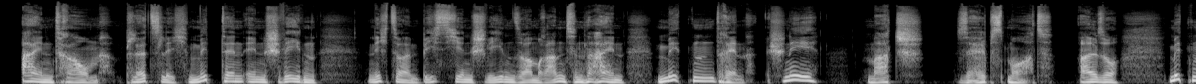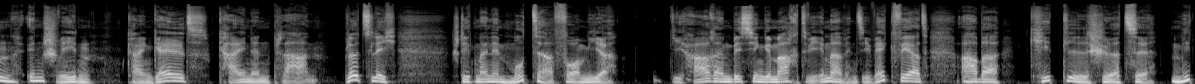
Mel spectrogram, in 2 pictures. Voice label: Schauspiel Neutral

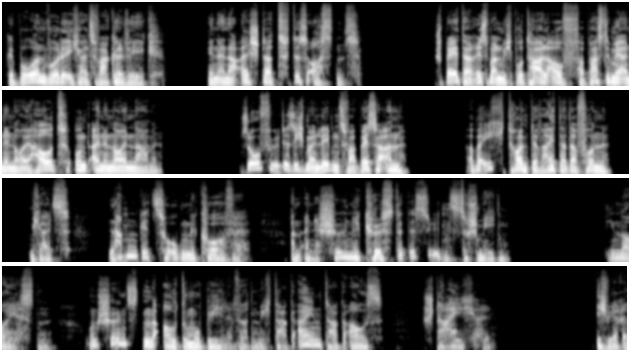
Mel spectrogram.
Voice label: Sanft

